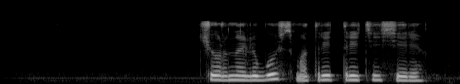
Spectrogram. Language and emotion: Russian, neutral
